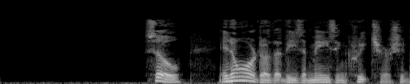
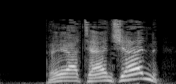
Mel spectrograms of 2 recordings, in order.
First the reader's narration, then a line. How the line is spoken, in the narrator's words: screamed Gobber the Belch, the soldier in charge of teaching initiation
